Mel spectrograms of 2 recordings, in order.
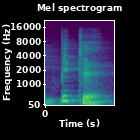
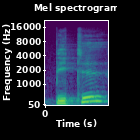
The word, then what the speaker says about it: Peter: français qui est muet ainsi Peter se prononce en mettant l'accent sur la première syllabe se prononce donc comme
